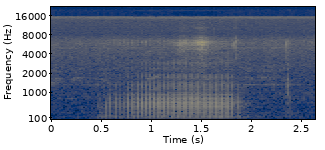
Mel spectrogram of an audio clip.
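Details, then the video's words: Pug snoring, its noise likened to a Bullet motorbike: a rapid fluttering rattle of tightly packed pulses lasting just over a second, rising and fading, then a faint tick in a quiet room. "Pug snoring"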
